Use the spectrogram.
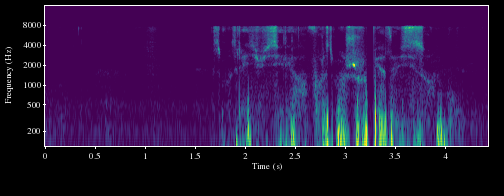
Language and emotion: Russian, neutral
